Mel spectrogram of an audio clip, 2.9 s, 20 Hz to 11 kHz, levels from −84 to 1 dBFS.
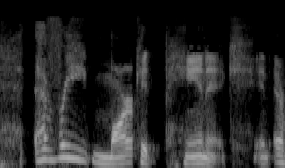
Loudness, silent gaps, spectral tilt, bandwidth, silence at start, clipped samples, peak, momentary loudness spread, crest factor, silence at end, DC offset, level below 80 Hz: -34 LUFS; none; -4.5 dB/octave; 7.6 kHz; 0 s; under 0.1%; -16 dBFS; 11 LU; 18 dB; 0 s; under 0.1%; -68 dBFS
